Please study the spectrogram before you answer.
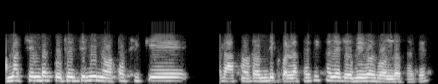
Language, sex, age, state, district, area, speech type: Bengali, male, 30-45, West Bengal, Paschim Bardhaman, urban, conversation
